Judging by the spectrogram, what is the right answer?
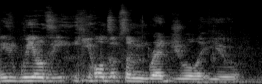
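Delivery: plain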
